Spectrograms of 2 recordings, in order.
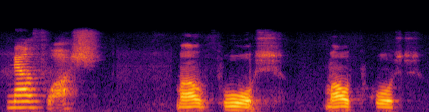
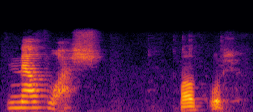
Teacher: toothpaste and mouthwash, the first part of the word will be stronger.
